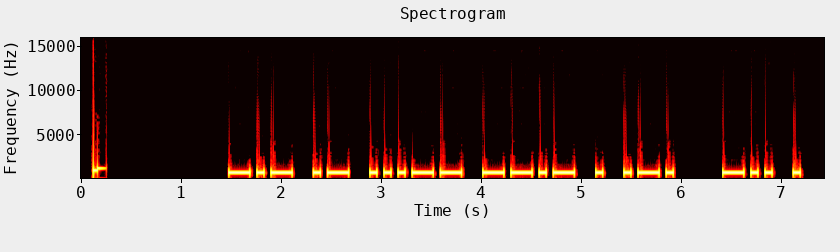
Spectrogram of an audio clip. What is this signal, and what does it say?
Morse code, heard as a keyed tone, about 17 wpm, 700 Hz. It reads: KA3QER DE
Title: USA Callsign DE Callsign - 6 Characters - 17wpm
